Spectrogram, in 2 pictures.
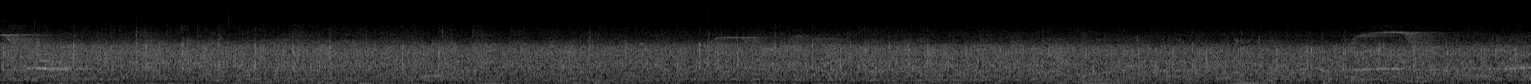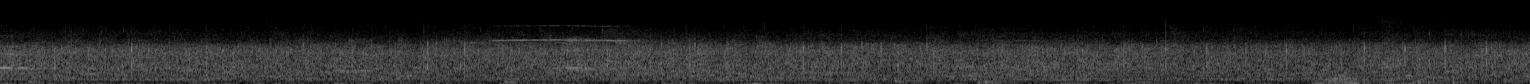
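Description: Large audience applauding steadily, welcoming the orchestra as it walks on stage, with a few short high whistles rising over the clapping.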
